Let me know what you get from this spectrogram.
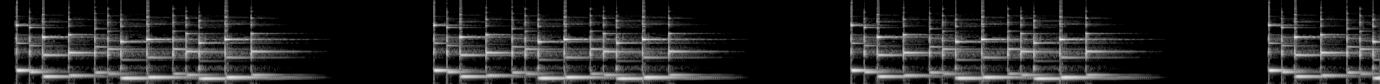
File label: Apple iPhone Nokia Ringtones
